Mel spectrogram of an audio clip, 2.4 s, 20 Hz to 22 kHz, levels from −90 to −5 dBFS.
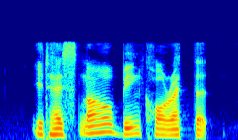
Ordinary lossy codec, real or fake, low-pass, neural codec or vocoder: none; fake; 7.2 kHz; codec, 16 kHz, 1 kbps, X-Codec, WavLM features, trained on Multilingual LibriSpeech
